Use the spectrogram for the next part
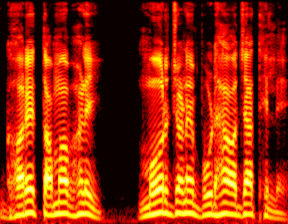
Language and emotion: Odia, neutral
